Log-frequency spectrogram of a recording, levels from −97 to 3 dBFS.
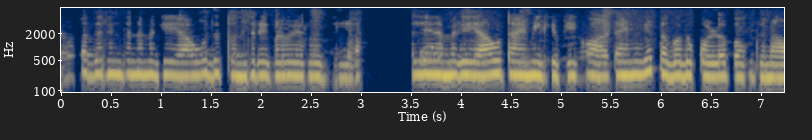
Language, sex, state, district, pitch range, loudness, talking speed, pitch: Kannada, female, Karnataka, Bijapur, 215-235 Hz, -26 LUFS, 135 wpm, 225 Hz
